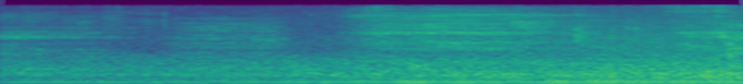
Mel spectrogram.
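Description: Honeybees humming steadily around an opened hive, with rubbing and scraping growing louder as a wooden brood frame is worked loose and lifted out of the box.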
